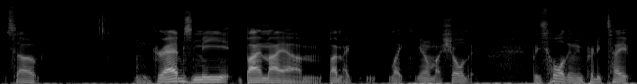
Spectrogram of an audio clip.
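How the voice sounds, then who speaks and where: Rambling man telling a story, smooth voice. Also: on the low side, no room sound. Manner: rambling, full of ums and restarts. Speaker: gameplay commentator. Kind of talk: casual storytelling over gameplay.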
